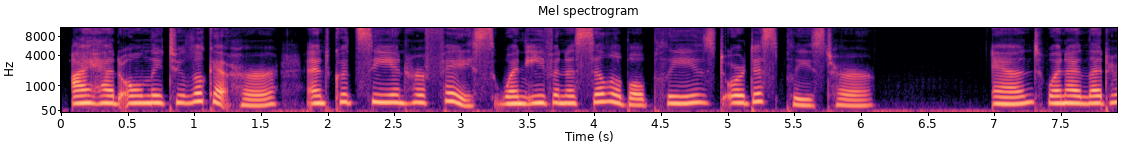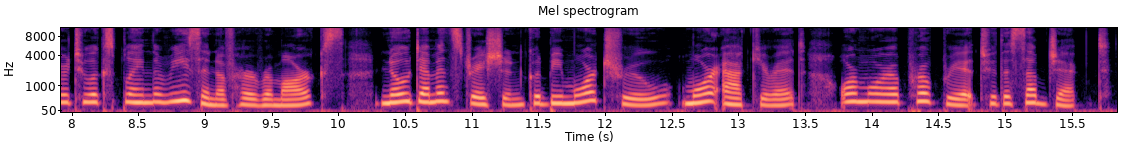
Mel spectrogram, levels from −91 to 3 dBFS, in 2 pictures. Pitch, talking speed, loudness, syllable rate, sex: 245 Hz, 180 wpm, -17 LUFS, 4.8 syllables/s, female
